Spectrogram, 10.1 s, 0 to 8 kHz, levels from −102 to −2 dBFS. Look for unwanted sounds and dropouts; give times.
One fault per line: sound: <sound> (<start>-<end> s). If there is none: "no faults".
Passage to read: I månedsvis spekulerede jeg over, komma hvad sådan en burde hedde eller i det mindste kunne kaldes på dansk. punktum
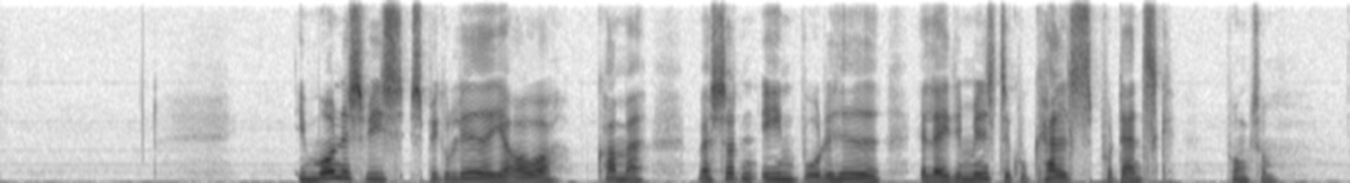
no faults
